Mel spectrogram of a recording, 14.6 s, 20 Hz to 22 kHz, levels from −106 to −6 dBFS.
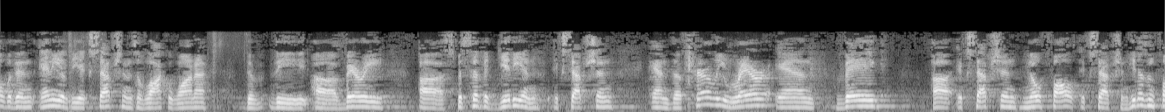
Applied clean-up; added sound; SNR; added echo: neural separator model SepFormer DNS4.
